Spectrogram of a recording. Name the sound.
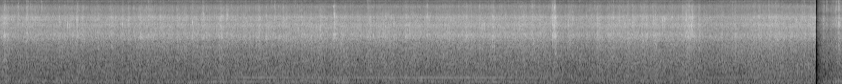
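heavy rain falling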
